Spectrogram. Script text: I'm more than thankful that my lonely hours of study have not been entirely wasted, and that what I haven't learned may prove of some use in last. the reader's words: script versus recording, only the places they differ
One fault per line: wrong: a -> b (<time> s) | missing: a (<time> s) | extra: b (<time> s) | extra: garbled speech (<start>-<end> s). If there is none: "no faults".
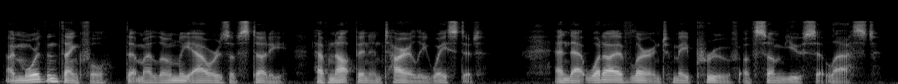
wrong: haven't -> have (6.2 s)
wrong: in -> at (8.2 s)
